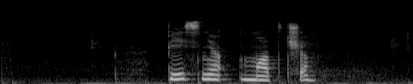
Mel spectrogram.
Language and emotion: Russian, neutral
